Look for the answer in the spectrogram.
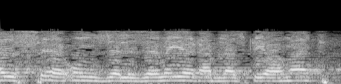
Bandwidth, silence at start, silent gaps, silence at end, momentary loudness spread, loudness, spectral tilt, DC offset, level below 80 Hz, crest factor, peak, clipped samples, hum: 5.4 kHz; 0 s; none; 0 s; 3 LU; -7 LUFS; -7 dB/octave; under 0.1%; -30 dBFS; 8 dB; 0 dBFS; 0.3%; none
